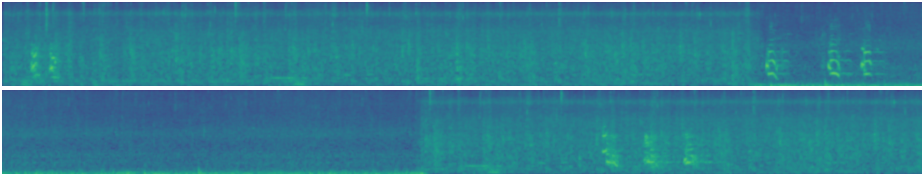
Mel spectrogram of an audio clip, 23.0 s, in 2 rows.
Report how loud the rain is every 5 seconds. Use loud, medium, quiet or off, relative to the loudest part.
loud, loud, medium, loud, loud.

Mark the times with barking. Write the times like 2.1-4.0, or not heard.
0.3-1.2, 9.4-11.1, 18.7-20.4.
